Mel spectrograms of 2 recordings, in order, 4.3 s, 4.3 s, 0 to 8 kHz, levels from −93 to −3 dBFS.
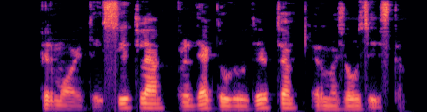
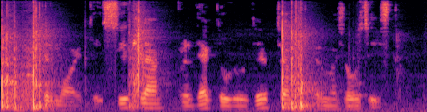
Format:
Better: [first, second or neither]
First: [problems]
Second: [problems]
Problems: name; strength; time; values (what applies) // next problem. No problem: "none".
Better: first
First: none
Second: background sound (Telephone); 1 dB above the speech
